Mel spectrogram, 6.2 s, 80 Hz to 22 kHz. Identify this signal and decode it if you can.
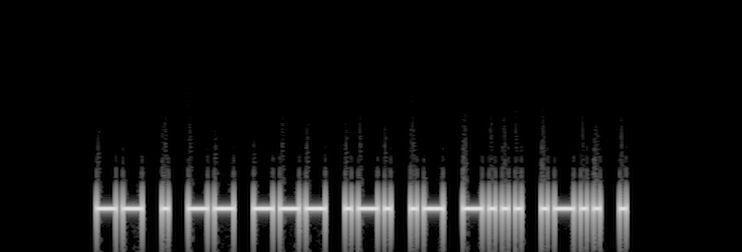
Morse code, heard as a keyed tone, about 21 wpm, 700 Hz. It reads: MEMORABLE
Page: Morse Code Ninja practice 22wpm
